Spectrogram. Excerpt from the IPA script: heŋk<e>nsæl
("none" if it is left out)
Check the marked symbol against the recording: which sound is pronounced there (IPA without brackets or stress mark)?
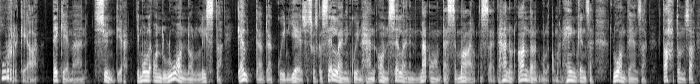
e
